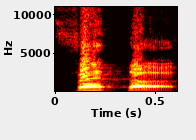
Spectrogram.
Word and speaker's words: feta: Feta is how you say it, feta.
